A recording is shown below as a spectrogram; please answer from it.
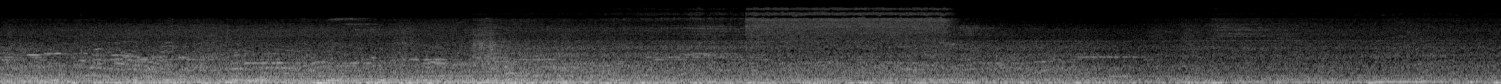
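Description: Seattle Monorail's rubber-tyred Alweg train running on its elevated beam: a steady low rumble, with a brief high hiss about halfway through. Faint music plays in the background.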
